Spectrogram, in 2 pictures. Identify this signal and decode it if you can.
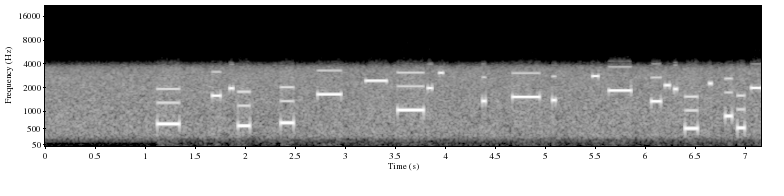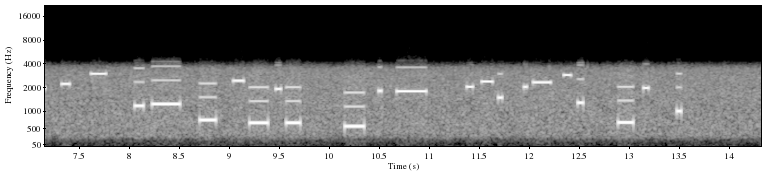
Electronic bleeps of random pitch and length, with phone line noise. There is no code.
